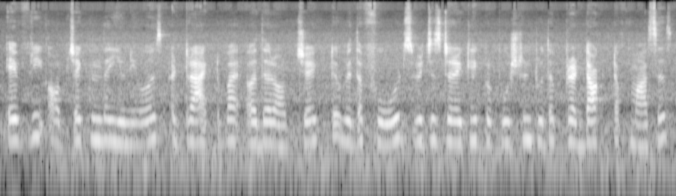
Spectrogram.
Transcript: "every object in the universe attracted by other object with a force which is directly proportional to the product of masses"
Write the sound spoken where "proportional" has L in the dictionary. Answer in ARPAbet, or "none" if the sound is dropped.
N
